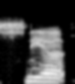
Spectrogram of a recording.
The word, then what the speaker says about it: SNP: Cutting Edge advance es and snip which is SNP it is uh stands for something oh single let me see if I can pronounce this single nucleotide polymorphisms I think I said that right so snip that's much easier to say led to an overwhelming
